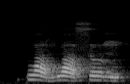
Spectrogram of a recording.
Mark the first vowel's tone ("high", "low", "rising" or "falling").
falling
